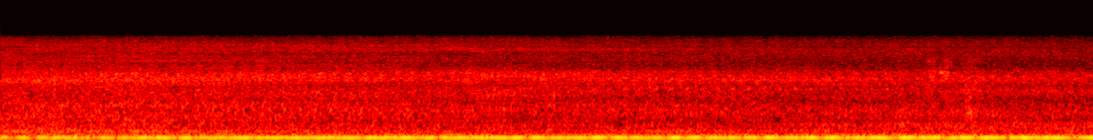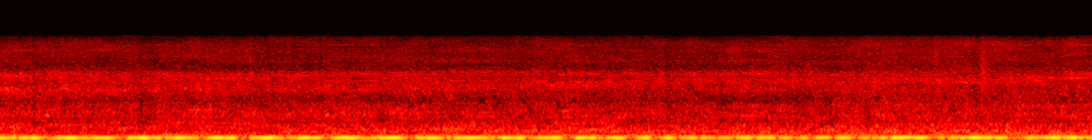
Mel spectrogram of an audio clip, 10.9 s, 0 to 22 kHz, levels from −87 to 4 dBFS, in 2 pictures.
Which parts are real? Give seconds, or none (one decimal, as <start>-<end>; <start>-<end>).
0.4-2.2; 2.9-5.4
